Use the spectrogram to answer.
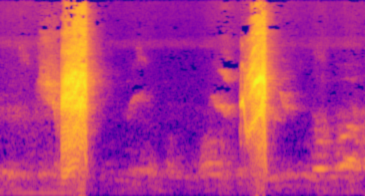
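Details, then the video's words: Black-winged myna calling to lure wild birds in: two loud, harsh, screeching bursts about two seconds apart, with quiet background between them. "suara JALAK KEBO pikat"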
